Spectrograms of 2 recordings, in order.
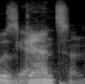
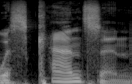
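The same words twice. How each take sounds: First: The middle consonant sounds like a G. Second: The middle consonant is a plain K sound. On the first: The speaker calls it right. "There's like a G in there" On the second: The speaker calls it wrong. "It's not a Wisconsin"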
